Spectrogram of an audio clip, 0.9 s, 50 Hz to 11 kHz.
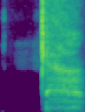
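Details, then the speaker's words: A woman, who just said she needed to sneeze and sneezed three times, gives one sudden, loud, hissing burst of air after a quiet pause: a single sneeze. "Bon, écoutez, chers auditeurs, je me suis reprise de mes 3 éternuements."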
